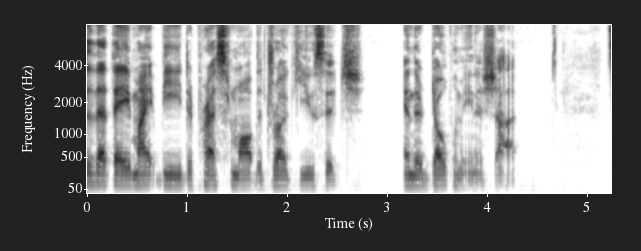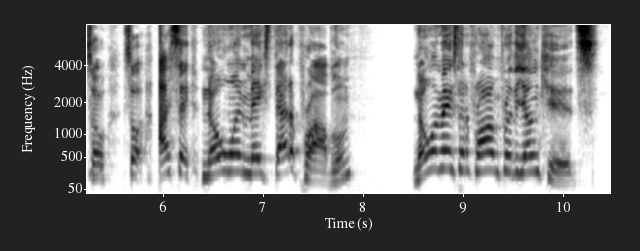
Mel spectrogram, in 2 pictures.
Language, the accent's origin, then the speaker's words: English; Chicago, Illinois, United States; I grew up in Chicago.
